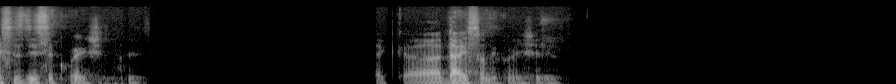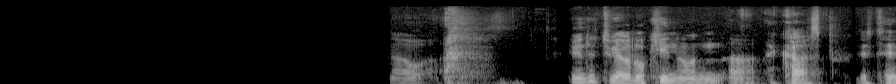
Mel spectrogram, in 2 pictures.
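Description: A man lectures calmly through a microphone, with pauses.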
